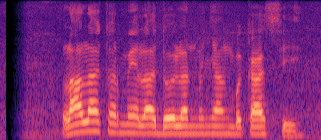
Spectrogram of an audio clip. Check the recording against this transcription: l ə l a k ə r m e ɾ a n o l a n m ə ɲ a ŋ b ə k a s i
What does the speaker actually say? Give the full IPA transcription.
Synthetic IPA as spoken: l a l a k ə r m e l a d o l a n m ə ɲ a ŋ b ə k a s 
